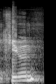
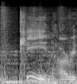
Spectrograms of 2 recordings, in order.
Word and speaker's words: Kuenn: Harvey Kuhn? Kane. Harvey Keene. I can't remember, yeah. It's spelled Kuenn, but Harvey Keene.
